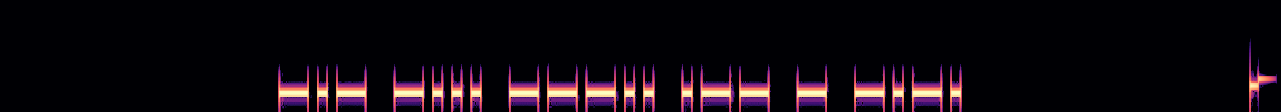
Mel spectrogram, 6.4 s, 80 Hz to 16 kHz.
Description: Morse code, heard as a keyed tone, about 25 wpm, 700 Hz. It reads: KB8WTC
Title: USA Call Signs Repeated 2x 25wpm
